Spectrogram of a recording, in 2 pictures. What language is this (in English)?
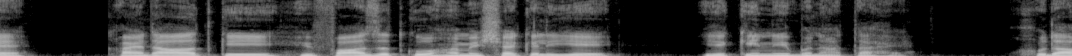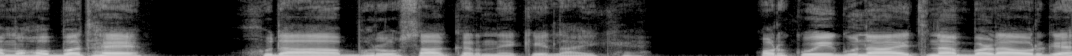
Urdu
